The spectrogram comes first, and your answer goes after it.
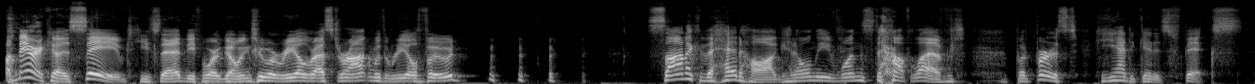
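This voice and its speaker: A man's voice: a little high, takes it slowly, pushed and bright. A man hosting a podcast, reading fan fiction aloud in a casual comedic way and stumbling over the odd word. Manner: often breaks into laughter, stumbles over words. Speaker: podcast host.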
